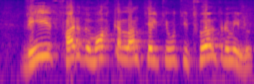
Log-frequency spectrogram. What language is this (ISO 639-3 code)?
isl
